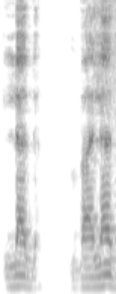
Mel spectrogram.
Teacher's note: اور یہاں پر قلقلہ ہوگا کیونکہ دال ساکن ہے رکنے کی صورت میں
